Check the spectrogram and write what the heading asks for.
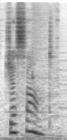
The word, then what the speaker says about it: Jacinthe: Turns out I've been pronouncing her name wrong. It's Jessant.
